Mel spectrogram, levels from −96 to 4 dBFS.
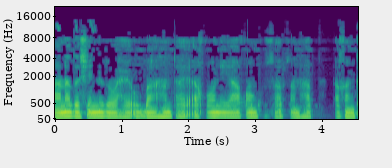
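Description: From start to finish the speech carries plainly audible AAC compression damage: nothing sits above 14 kHz, and sibilants sound fizzy and smeared, likely from AAC-LC coding at a rate that fits 32 kbps. Unlike a clean low-pass filter, coarse quantisation also leaves a warbling texture.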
